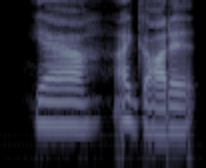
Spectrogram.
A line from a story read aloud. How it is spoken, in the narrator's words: sighed Mark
